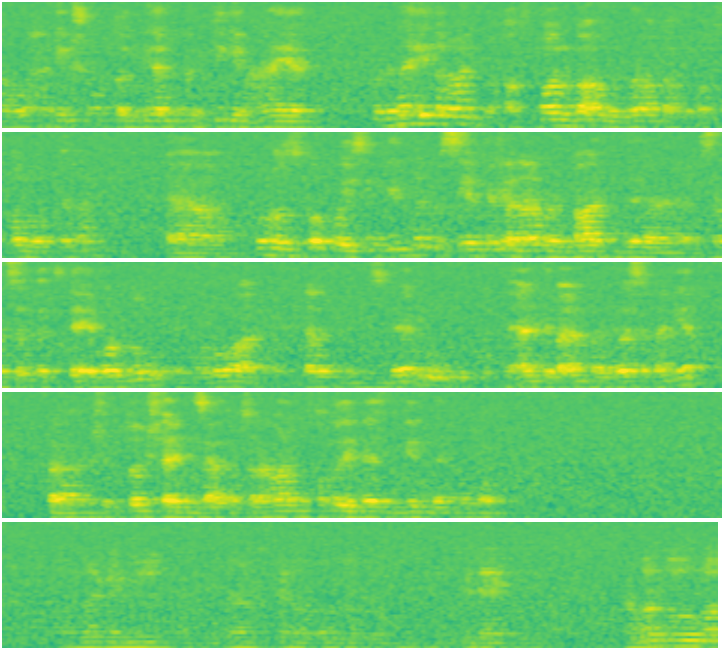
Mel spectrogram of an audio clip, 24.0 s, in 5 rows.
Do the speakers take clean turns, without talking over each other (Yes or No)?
Yes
